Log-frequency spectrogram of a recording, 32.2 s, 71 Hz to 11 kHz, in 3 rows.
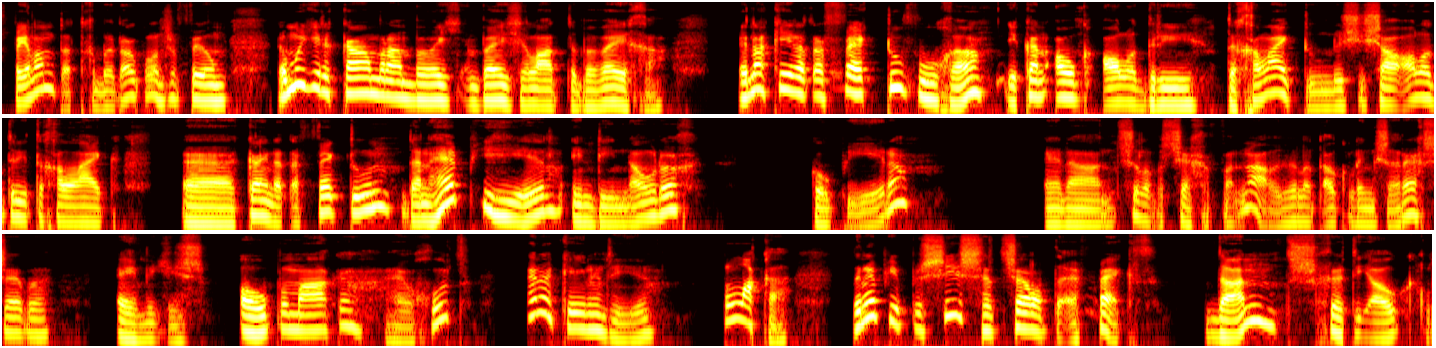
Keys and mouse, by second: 9.4 right click, 9.9 right click, 10.5 right click, 11.1 right click, 11.4 right click, 12.6 right click.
